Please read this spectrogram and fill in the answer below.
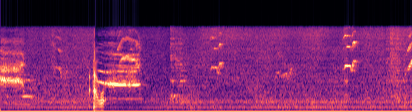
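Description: Pet green parrot making small short chirps and whistles. About a second and a half in, a sharp knock is followed by a brief call from the parrot. A steady low hum runs underneath.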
